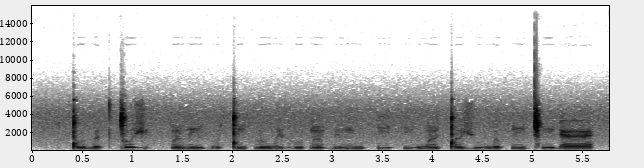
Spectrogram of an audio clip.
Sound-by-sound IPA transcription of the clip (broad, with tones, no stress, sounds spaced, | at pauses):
ǃ ʊ˨ ð ə˨˩˦ t ǀ ʊ˦˥ ʒ ɪ˨˩˦ k p ə̃˨˩˦ ð ĩ˨˩˦ ɓ ʊ˨˥ ǃ ĩ˨ k l ʊ˨˩˦ w ɪ˨˥ ɣ ʊ˨˥ ɓ ə̃˨˩˦ ɓ ɪ˨˩˦ m u˨ h i˦˥ h i˨˩˦ w ə̃˦˨ ǃ ə˦˨ ʒ u˨˩˦ w ə˨˩˦ p ĩ˦˨ ǁ ĩ˨˥ ɗ æ˦˥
